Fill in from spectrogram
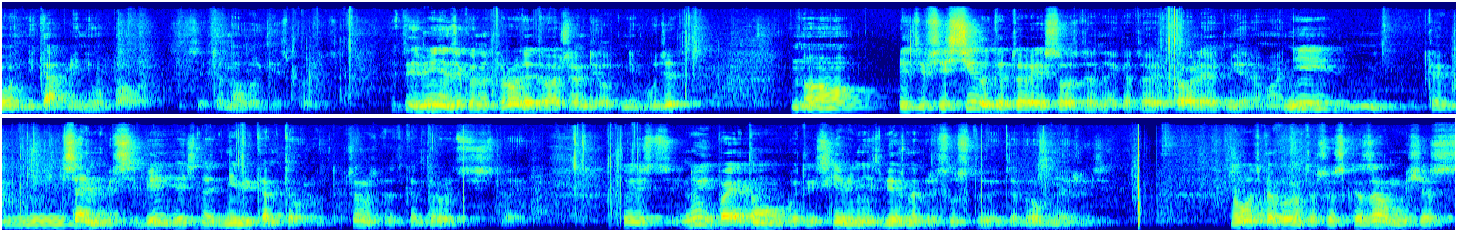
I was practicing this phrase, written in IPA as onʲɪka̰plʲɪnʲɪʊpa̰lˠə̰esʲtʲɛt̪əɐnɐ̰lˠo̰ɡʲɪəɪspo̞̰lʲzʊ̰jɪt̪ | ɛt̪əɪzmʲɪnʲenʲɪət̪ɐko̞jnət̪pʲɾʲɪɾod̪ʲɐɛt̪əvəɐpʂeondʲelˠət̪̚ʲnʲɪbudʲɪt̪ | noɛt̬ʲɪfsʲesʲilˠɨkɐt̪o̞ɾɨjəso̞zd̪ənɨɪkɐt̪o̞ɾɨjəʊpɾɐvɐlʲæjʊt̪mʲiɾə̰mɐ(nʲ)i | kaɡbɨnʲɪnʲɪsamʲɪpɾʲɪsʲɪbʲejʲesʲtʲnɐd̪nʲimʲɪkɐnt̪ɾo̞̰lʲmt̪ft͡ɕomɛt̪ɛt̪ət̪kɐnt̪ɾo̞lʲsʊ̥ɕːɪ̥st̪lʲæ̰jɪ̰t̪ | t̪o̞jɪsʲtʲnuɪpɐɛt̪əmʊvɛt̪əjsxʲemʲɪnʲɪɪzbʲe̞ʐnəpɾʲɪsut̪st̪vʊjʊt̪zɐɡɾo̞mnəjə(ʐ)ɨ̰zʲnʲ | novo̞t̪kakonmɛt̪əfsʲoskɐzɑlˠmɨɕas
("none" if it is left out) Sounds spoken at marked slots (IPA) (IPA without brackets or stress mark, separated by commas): nʲ, ʐ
